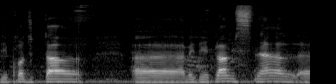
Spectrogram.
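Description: Moderate pace, with monotone, flat intonation. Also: man. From Tadoussac, Côte-Nord, Quebec. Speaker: innkeeper and restaurateur. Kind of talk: casual interview. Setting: restaurant dining room.

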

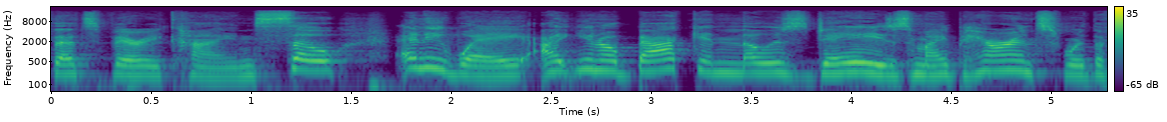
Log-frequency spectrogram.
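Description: In a plain, everyday voice, a woman at medium pitch speaks at a fairly slow pace with ordinary pitch variation on a very clean recording with a silent background. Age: 60s. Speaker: love and relationship coach. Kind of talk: interview.

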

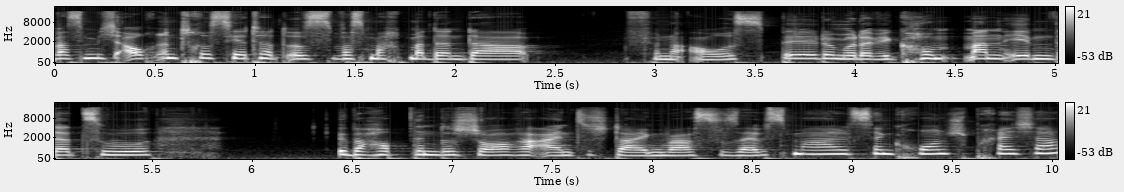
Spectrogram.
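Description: A woman with an unremarkable speaking voice talks at a moderate pace and a fairly high pitch. Her loudness stays very even on a very clean recording with a silent background. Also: ordinary pitch variation. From Baden, Ortenau region. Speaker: podcast host. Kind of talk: casual chat.

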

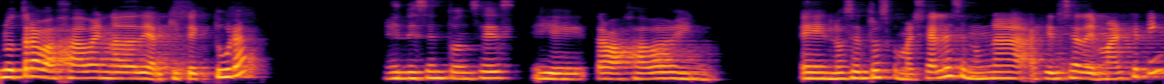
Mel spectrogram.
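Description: A woman has a plain, everyday voice. Her pitch is fairly high and her intonation fairly even. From Mexico, Michoacán. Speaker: architect. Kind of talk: casual interview.

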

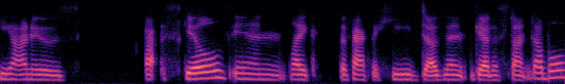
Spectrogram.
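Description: A woman with an American accent speaks in a normal speaking voice at a medium pitch. Her pace is fairly slow, with ordinary pitch variation. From US Midwest. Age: 30s. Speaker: podcast co-host, teacher and yoga instructor. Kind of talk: casual chat.

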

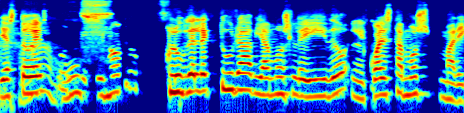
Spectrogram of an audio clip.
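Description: The sound is dry and close, with no echo. A woman speaks at a fairly quick pace. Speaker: book club member. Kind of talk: casual chat.

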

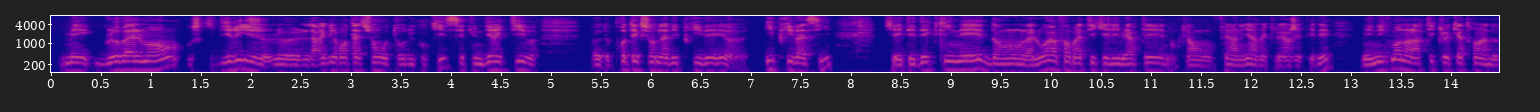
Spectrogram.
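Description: Fairly even in intonation, a man speaks at a moderate pace with a medium pitch. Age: 40s. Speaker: web marketing and data privacy consultant. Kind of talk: interview. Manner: hesitant, many filler sounds.

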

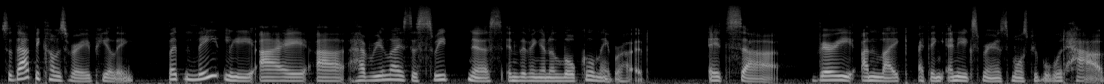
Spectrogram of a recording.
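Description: In an ordinary speaking voice, the speaker talks at a moderate pace with ordinary pitch variation against a quiet background. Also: woman, fairly low pitch for a woman. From Canada. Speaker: business owner. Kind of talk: interview.

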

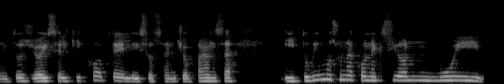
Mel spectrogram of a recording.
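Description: On a very clean recording with a silent background, a man with a Mexican accent talks at a moderate pace with ordinary pitch variation. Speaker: actor. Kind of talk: interview.

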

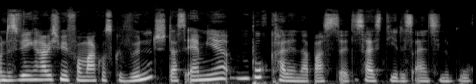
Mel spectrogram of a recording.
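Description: A woman speaks with lively intonation in a plain, everyday voice. The recording is very clean, with a silent background. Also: dry, close sound with no echo. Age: 30s. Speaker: podcast host. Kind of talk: casual chat. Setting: at home on the sofa.

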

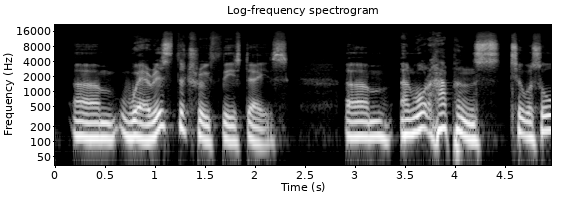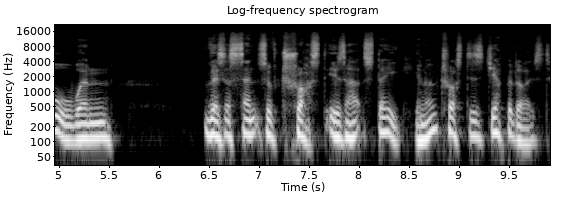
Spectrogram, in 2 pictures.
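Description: A man with a British accent talks at a fairly slow pace, his intonation lively. His tone is dark and mellow, and the recording is very clean with a silent background. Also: medium pitch for a man. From Britain. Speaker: podcast host. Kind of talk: interview.

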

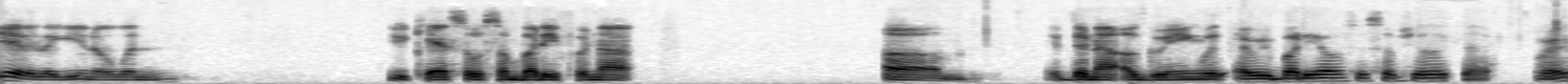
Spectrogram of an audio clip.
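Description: A man speaks at a fairly quick pace in a fairly low voice, with ordinary pitch variation and long, frequent pauses. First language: not English. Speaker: podcast co-host. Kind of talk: casual banter chat.

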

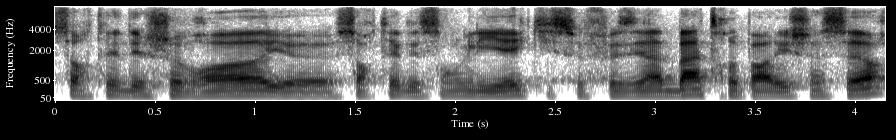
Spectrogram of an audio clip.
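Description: At a fairly slow pace, a man uses an ordinary speaking voice with a fairly low pitch. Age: 20s. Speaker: political journalist. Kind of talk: casual voice messages.

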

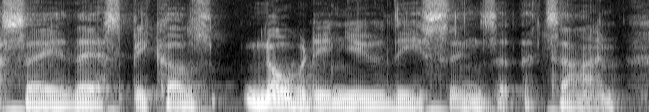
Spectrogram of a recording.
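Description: The man has a medium pitch and a dark, mellow tone. He sounds somewhat breathy and speaks at a moderate pace. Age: 70s. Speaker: retired footballer. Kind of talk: interview. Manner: warm storytelling.

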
